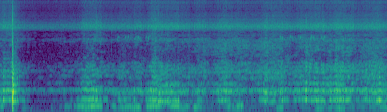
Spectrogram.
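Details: Asian honey bees humming at a hive during the honey harvest, while the rubber trees are in bloom. A steady low drone runs throughout, with faint scattered handling noises and a sharp click near the start.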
